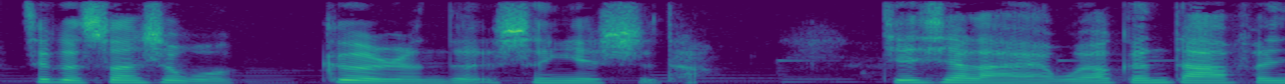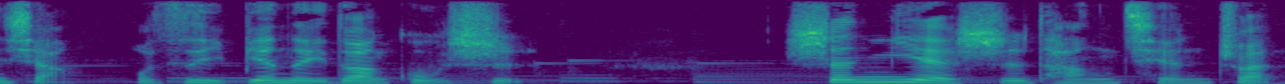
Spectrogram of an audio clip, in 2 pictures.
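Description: A woman's voice: lowish voice, mellow. A woman with a Taiwanese accent hosting a podcast and narrating a scripted story.

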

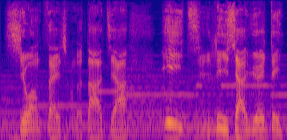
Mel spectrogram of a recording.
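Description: An actor playing a kindly, principled gentleman treasure collector, earnest and expressive, in a children's audio drama. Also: fairly high pitch, normal speed, over music, lightly acted.

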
